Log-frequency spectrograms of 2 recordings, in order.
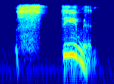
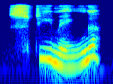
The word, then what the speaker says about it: Steamin': And this little concoction is called Steamin', S-T-E-A-M-I-N, apostrophe. It's not meant to be steaming. It's meant to be pronounced steamin'.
